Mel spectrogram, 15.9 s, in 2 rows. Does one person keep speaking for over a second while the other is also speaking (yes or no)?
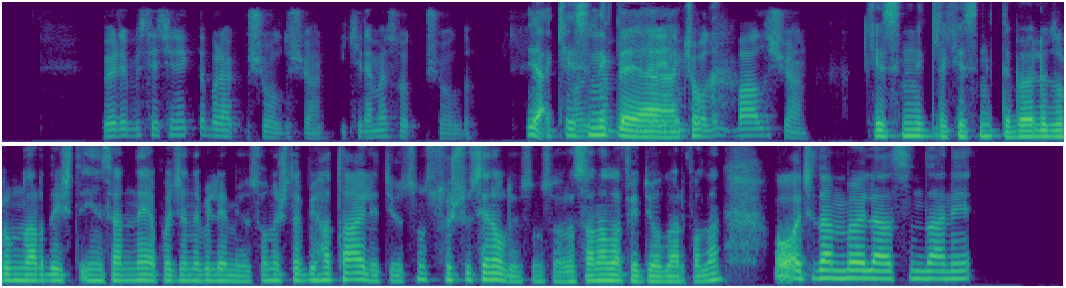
yes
